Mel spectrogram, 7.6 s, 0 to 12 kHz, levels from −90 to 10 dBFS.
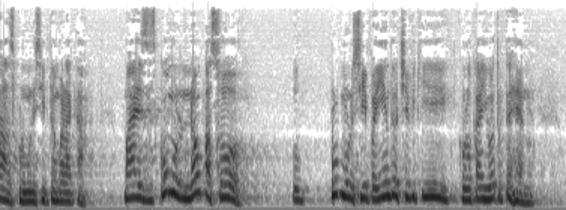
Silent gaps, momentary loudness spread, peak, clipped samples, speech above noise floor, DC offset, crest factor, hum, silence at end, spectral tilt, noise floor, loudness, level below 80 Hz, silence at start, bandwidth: none; 11 LU; 0 dBFS; under 0.1%; 30 dB; 0.9%; 12 dB; none; 0.4 s; -7.5 dB/octave; -40 dBFS; -11 LUFS; -52 dBFS; 0 s; 10.5 kHz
